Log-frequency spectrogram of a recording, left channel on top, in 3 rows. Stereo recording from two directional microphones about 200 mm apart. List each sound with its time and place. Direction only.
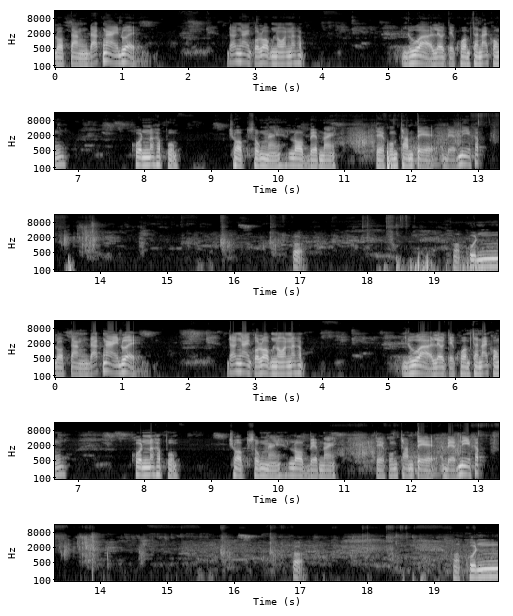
0.0 s speech: 15° left (ahead or behind)
5.2 s speech: 15° left (ahead or behind)
7.9 s speech: 15° left (ahead or behind)
11.2 s a sound: 10° right (ahead or behind)
11.4 s speech: 30° left (ahead or behind)
11.9 s speech: 15° left (ahead or behind)
12.5 s speech: centre (ahead or behind)
16.9 s speech: 20° left (ahead or behind)
19.3 s speech: 5° left (ahead or behind)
